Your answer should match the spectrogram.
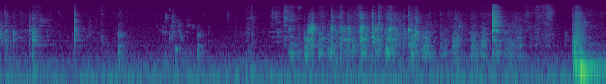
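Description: Light clinks and knocks of a drinking vessel being handled, with a short stretch of water sound about three seconds in as the lecturer gets some water. A single dull thump near the end, like the vessel being set down.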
